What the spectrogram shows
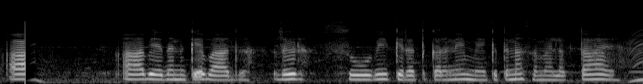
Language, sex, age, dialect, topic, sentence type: Hindi, female, 31-35, Marwari Dhudhari, banking, question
